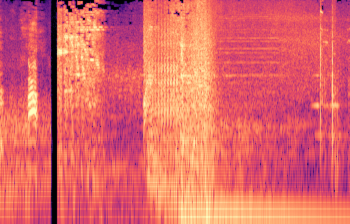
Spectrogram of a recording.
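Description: Logo-intro sound effect: a short rush of noise, then, about two seconds in, a louder crash-like hit with a deep boom that fades out slowly. A man's brief laugh comes just before it.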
